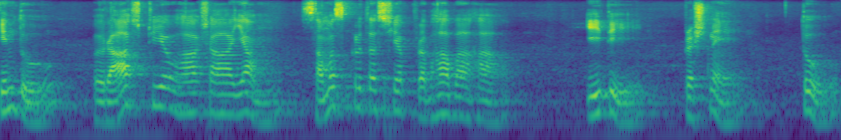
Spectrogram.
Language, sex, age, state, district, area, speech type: Sanskrit, male, 45-60, West Bengal, Hooghly, rural, spontaneous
